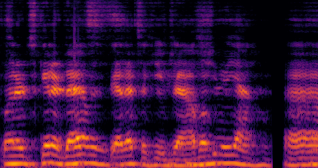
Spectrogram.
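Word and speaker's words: Lynyrd Skynyrd: Leonard Skinner, Pronounced. Leonard Skinner.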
